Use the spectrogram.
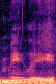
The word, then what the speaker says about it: Maileg: I guess you're supposed to pronounce it Maileg, I realized. I heard that online.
